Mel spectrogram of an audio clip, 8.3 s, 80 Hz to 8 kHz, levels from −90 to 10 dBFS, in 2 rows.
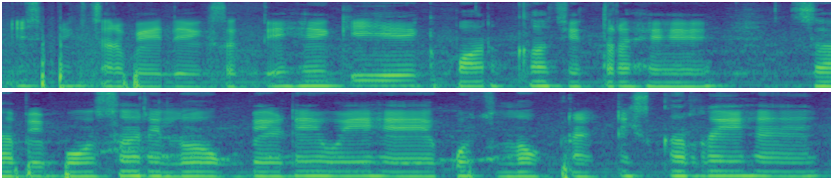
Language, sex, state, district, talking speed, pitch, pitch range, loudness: Hindi, male, Rajasthan, Bikaner, 190 wpm, 155 Hz, 150-165 Hz, -15 LUFS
